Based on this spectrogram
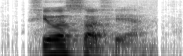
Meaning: philosophy
- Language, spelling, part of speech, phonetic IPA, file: Ukrainian, філософія, noun, [fʲiɫɔˈsɔfʲijɐ], LL-Q8798 (ukr)-філософія.wav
